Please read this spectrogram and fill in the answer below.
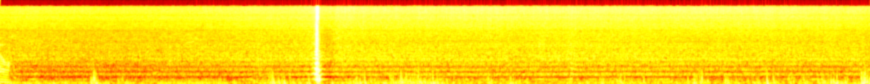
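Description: A mass of honey bees buzzing as they forage on the ground in a steady hum. There is a single sharp click about four seconds in.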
